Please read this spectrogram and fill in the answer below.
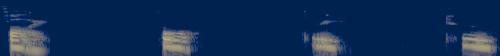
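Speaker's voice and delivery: slow, soft countdown with long pauses. Shown as a demonstration. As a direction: count down slowly, letting each number settle. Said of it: "try doing it a little slower".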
